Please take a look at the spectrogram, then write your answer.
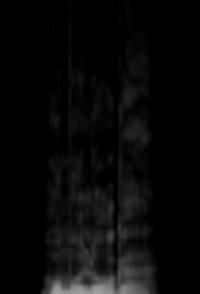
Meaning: nominative/accusative/genitive plural of Homolog
- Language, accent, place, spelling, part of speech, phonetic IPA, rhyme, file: German, Germany, Berlin, Homologe, noun, [homoˈloːɡə], -oːɡə, De-Homologe.ogg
